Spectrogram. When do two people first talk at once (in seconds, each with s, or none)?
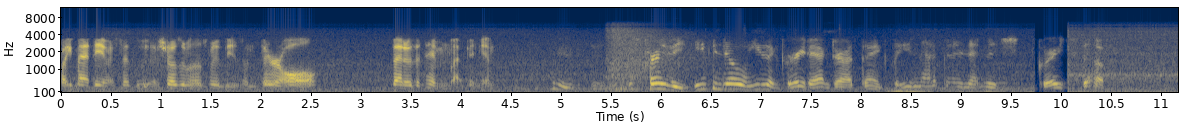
none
